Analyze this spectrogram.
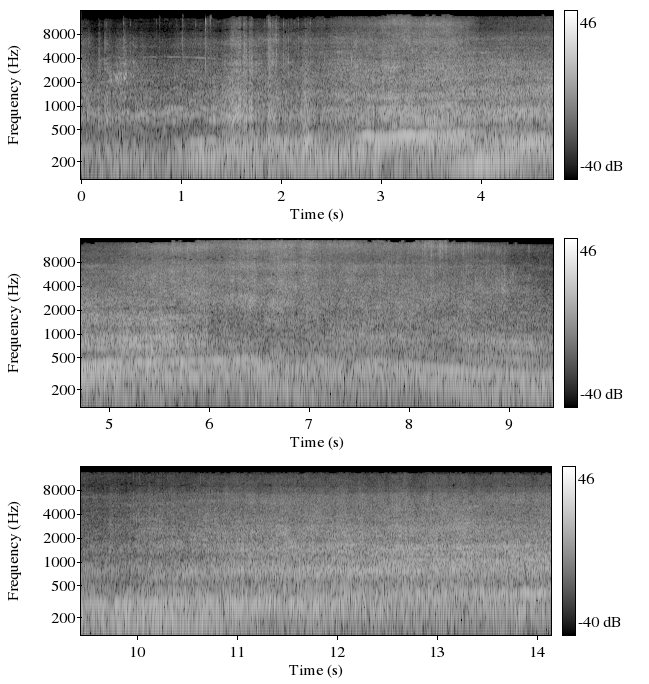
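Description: Many race car engines roar loudly, rising and falling in pitch as the cars pass.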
